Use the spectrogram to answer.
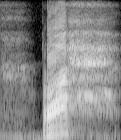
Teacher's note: kemudian Rahmani pada lafaz Rahmani ada H sukun maka di sini H mempunyai sifat yaitu sifat Hames maka alirkan nafas kita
